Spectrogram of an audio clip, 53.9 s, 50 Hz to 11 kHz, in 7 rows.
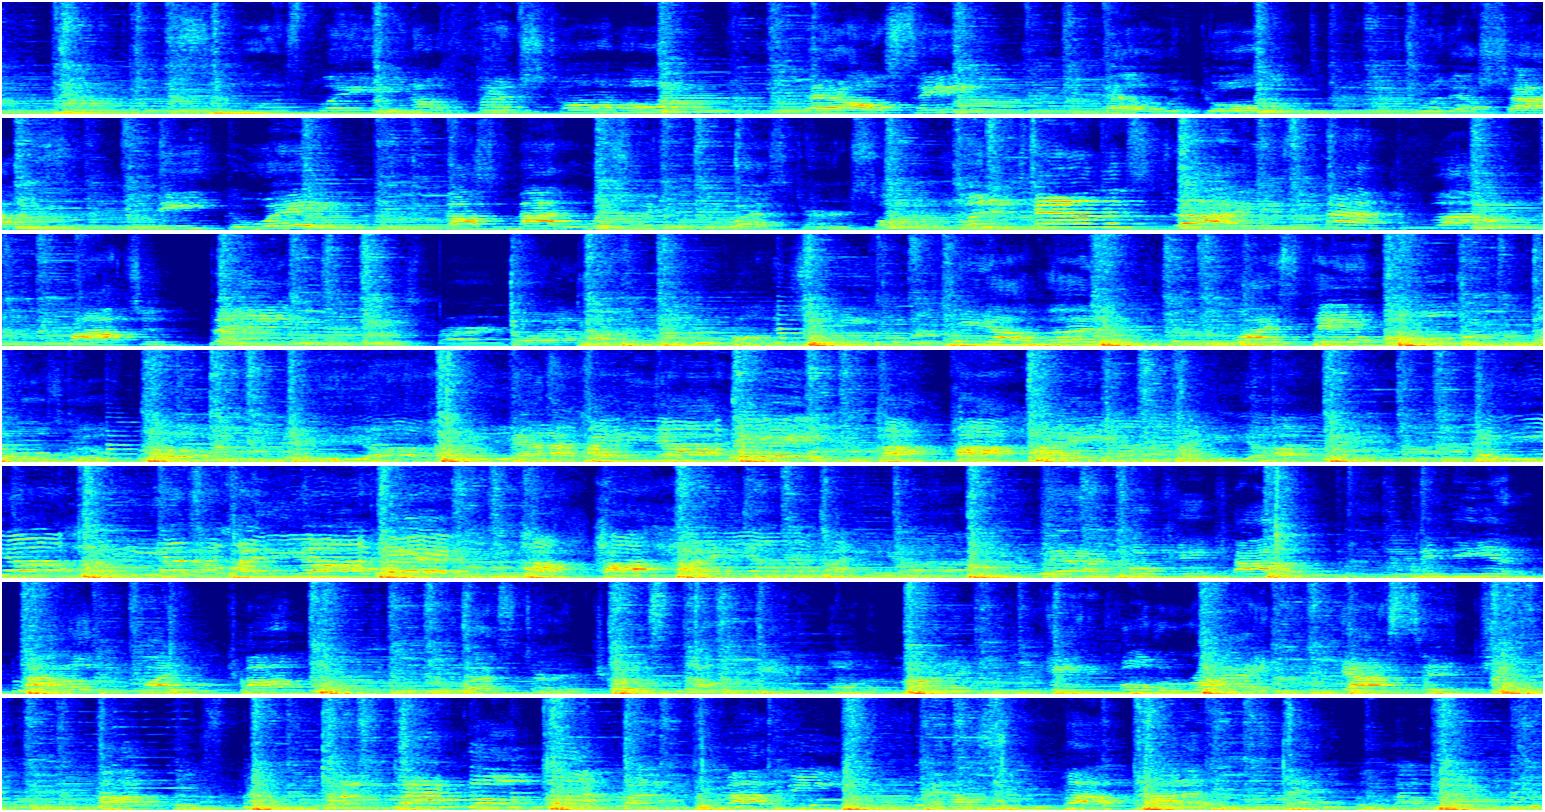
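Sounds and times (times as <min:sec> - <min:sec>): banjo: 0:00.0 - 0:53.9
strummed acoustic guitars: 0:00.0 - 0:53.9
upright bass: 0:17.9 - 0:53.9
voices singing together: 0:18.0 - 0:37.4, 0:41.6 - 0:53.9
steady drum beat: 0:18.3 - 0:53.9.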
